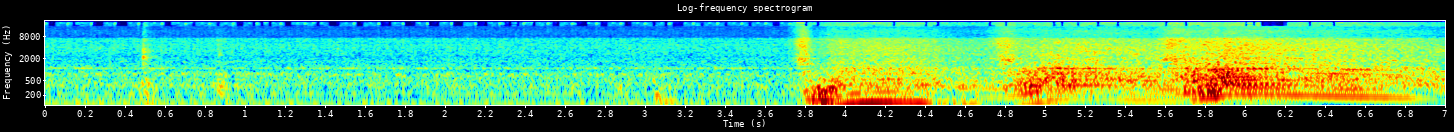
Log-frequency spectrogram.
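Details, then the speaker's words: 2010 Nissan Maxima 3.5 V6 after replacing the bad ignition coil behind a cylinder 5 misfire, codes cleared: even idle, then three quick rev blips climbing and dropping cleanly with no stumble, popping or smoke; fixed. "let's go check out the exhaust running pretty smooth no misfires no putting no smoke so she's fixed"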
